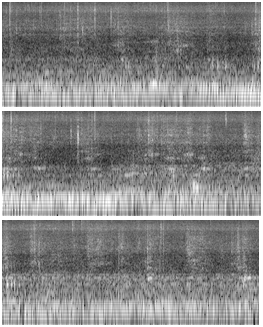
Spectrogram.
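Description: Small pieces of edible gum (gond) sizzling in hot ghee in a non-stick kadhai on medium flame, with scattered small crackles, as a silicone spatula stirs them while they fry to light golden.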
